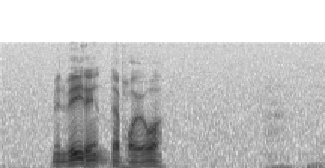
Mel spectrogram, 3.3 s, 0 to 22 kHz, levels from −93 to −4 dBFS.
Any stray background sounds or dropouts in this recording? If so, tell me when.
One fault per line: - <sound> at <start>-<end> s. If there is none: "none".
none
